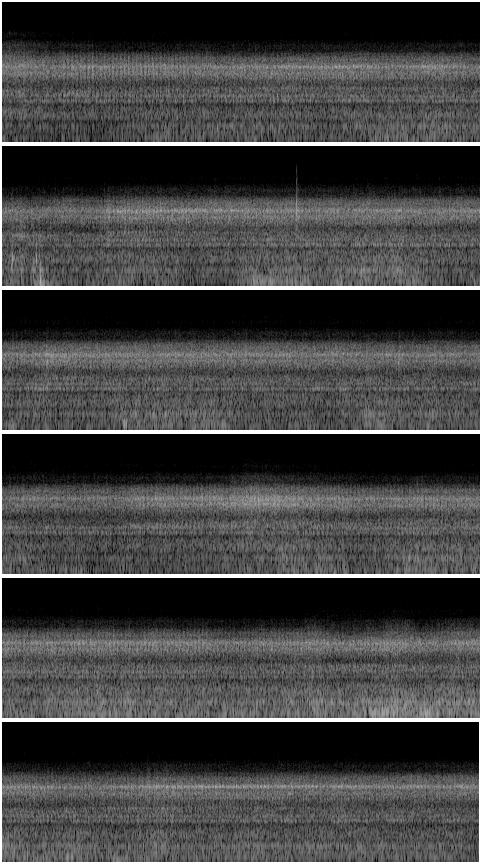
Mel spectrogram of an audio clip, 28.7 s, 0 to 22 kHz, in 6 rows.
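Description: KTM 450 EXC's single-cylinder four-stroke engine running steadily at a low trail pace, with the rumble of the tyres over a wet, stony track. A sharp knock about five seconds in, and the engine gets briefly louder near the end.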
